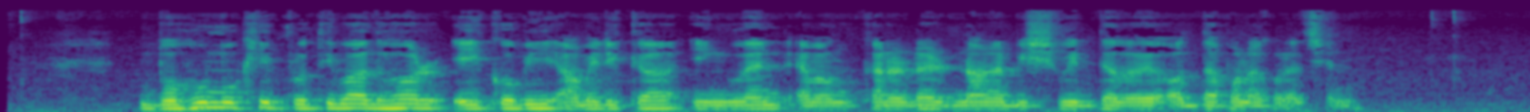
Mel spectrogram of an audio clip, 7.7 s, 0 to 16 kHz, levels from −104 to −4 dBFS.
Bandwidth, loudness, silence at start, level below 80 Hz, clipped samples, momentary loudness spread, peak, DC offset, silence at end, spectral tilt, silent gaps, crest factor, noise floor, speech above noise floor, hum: 10 kHz; -24 LUFS; 0.7 s; -54 dBFS; under 0.1%; 9 LU; -8 dBFS; under 0.1%; 0.85 s; -8 dB/octave; none; 18 dB; -58 dBFS; 35 dB; none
